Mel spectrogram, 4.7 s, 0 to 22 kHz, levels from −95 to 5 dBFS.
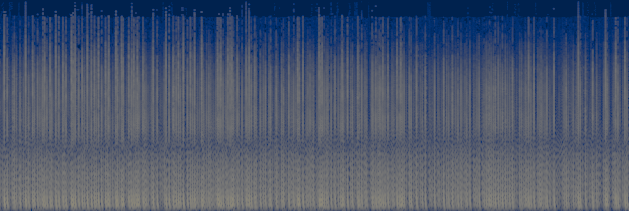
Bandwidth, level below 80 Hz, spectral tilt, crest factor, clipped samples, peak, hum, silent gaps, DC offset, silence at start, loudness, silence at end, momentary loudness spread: over 20 kHz; -58 dBFS; -3.5 dB/octave; 26 dB; under 0.1%; -12 dBFS; none; none; under 0.1%; 0 s; -37 LUFS; 0 s; 3 LU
